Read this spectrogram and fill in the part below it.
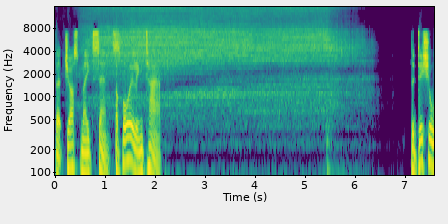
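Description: Water hisses and pours steadily from a tap, then fades.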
